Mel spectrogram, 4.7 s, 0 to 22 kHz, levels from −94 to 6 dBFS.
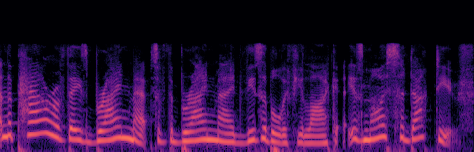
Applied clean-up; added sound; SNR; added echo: none; none; none; none.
